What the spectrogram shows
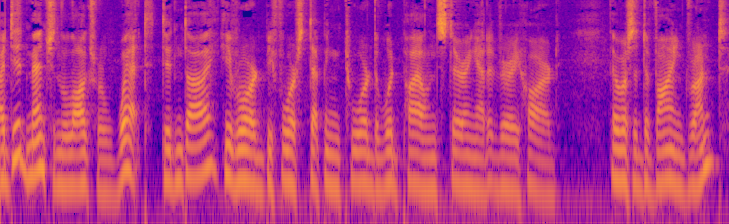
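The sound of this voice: An unforced reading voice carries the recording.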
